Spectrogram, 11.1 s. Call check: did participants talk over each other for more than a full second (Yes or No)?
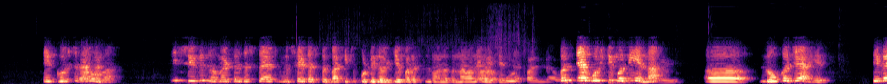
No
